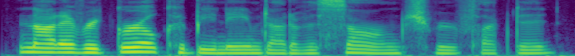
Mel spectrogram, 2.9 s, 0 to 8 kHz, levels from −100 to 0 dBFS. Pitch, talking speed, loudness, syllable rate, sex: 190 Hz, 250 wpm, -16 LUFS, 6.5 syllables/s, female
